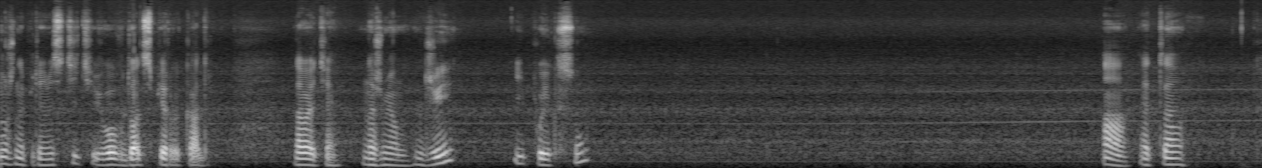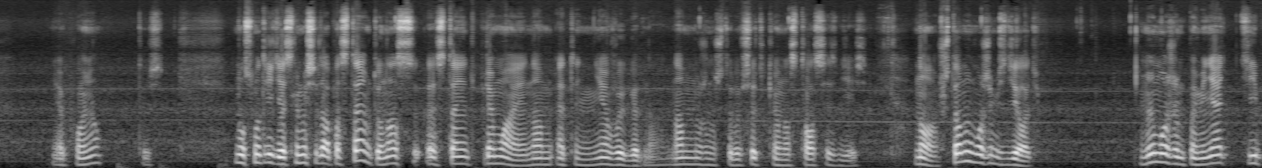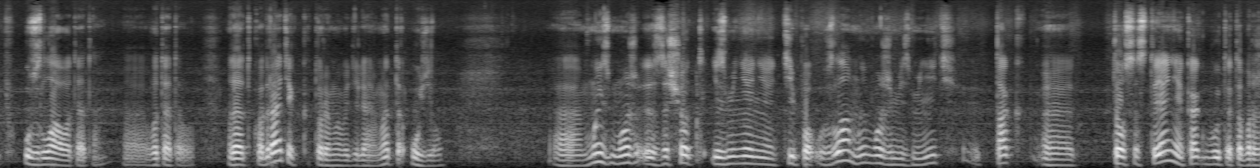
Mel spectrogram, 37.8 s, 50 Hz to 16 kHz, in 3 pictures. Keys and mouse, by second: 4.1 g, 18.6 ctrl+z, 29.0-35.5 middle drag.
